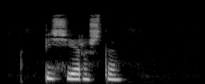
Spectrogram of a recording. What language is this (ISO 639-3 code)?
chm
